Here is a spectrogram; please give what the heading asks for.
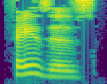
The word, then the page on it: phases: British English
